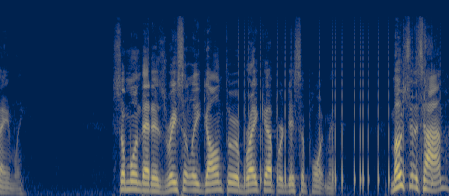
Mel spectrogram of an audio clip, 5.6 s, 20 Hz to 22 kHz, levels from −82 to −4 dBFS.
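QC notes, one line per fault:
2.98–5.51 s, train of clicks: right after "recently gone through a", a run of about twenty sharp ticks starts and keeps going to nearly the end, roughly 8.7 per second but spaced unevenly, so it sounds like a stuttering patter rather than a steady tick. They're loud, around 10 dB above the speech, and all share the same pop shape. Likely something external, like nearby equipment interference or a faulty connection or power supply, dropping pulses onto the signal.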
